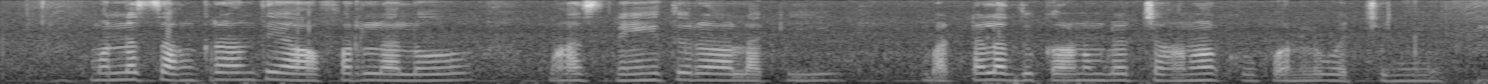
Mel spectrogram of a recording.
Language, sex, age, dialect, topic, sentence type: Telugu, female, 25-30, Central/Coastal, banking, statement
